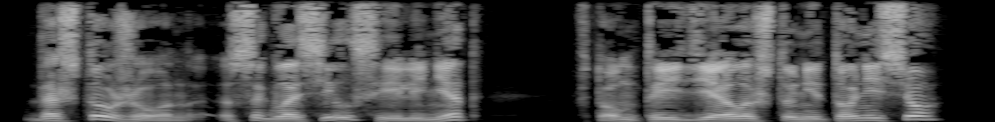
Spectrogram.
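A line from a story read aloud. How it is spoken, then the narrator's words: Plain. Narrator (Russian): сказал Вронский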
